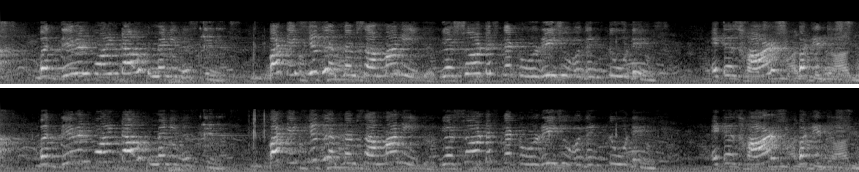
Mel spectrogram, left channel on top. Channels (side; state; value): both; normal; correlation -0.19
